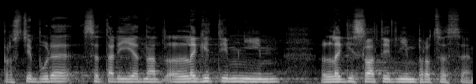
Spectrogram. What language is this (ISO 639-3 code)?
ces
